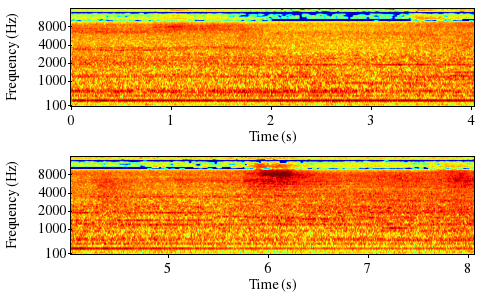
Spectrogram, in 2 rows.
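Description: Hwacheon HMV-1100 vertical milling machine's power feed driving the table's cross travel at feed rate: a steady motor hum with one clear held note.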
